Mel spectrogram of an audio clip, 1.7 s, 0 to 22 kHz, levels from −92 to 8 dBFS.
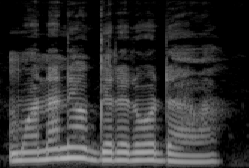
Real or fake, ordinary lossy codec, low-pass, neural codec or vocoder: real; none; none; none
